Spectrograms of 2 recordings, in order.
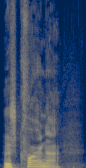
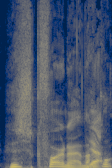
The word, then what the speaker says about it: Husqvarna: Husqvarna? Husqvarna. Husqvarna.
